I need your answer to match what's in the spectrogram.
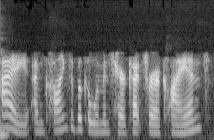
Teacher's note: that's that with the up talking and everything and the gravelly voice and the perfectly perfectly timed um that's the assistant yes a little bit of vocal fry' yeah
